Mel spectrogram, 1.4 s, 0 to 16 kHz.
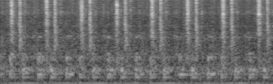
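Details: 2015 GMC Sierra 1500 Denali 6.2L, rough idle with intake induction removed and MAF disconnected: sharp regular tick, three to four a second, from the passenger side; loose rocker traced to a bent and broken number 6 intake pushrod; valve train tick.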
